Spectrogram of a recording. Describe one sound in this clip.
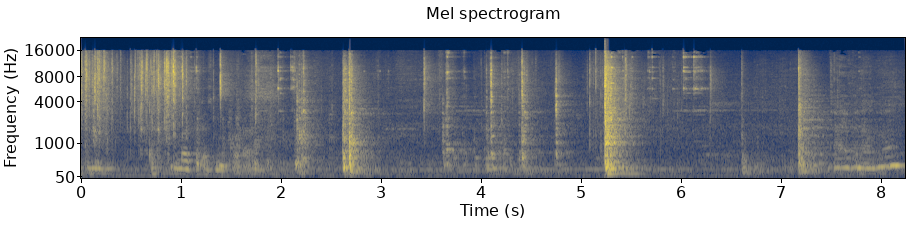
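Plastic fridge parts knock and rattle as a hand moves them.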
